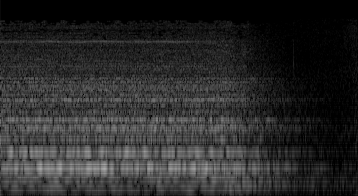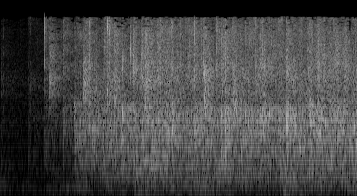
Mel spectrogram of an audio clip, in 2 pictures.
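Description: An unaccompanied mixed choir holds the final chord of a shape-note anthem, then lets it fade away. After a brief hush, the audience starts applauding about four seconds in.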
